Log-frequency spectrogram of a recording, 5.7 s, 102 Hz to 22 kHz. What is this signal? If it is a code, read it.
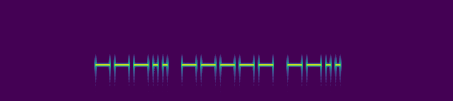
Morse code, heard as a keyed tone, about 20 wpm, 700 Hz. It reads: 80Z
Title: Three Letter-Number Combinations - 20wpm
